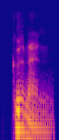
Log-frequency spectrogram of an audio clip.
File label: "guenon", American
